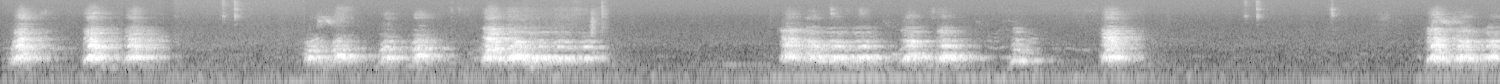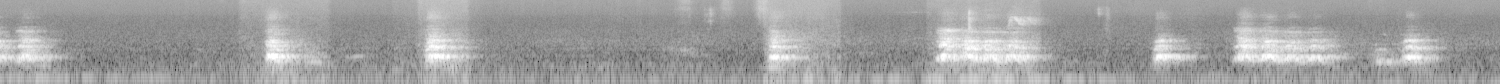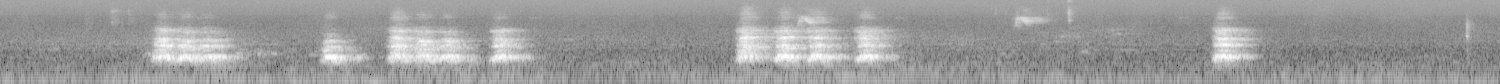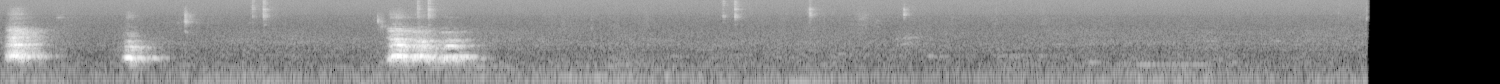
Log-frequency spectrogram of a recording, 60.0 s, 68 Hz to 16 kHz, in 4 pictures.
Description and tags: Recording of our neighbor's barking dog across the street. Recorded in San Diego, 2016.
